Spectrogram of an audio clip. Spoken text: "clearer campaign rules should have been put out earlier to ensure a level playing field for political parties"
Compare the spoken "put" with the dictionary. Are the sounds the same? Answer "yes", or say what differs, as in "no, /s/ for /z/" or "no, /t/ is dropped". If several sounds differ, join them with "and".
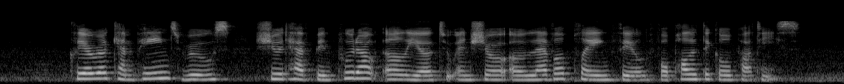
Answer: yes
